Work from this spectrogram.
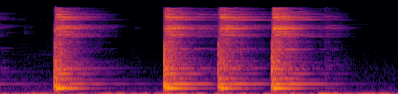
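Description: A round hand tambourine with a white stretched head on a frame with metal zils is held in one hand and struck four times on the head with the flat fingertips of the other hand. Each tap gives a short drum thump with a low ringing tone and a bright, shimmering rattle of the metal jingles that fades within a moment.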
